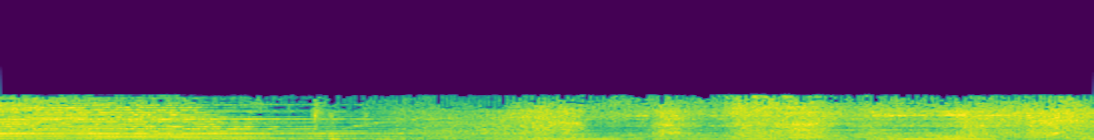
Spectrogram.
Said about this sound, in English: Turn that vacuum cleaner off for a minute, will you, and come over here.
